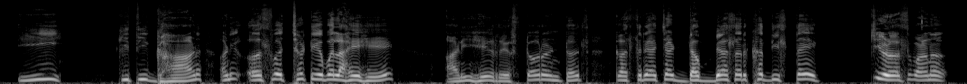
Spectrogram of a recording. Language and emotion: Marathi, disgusted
